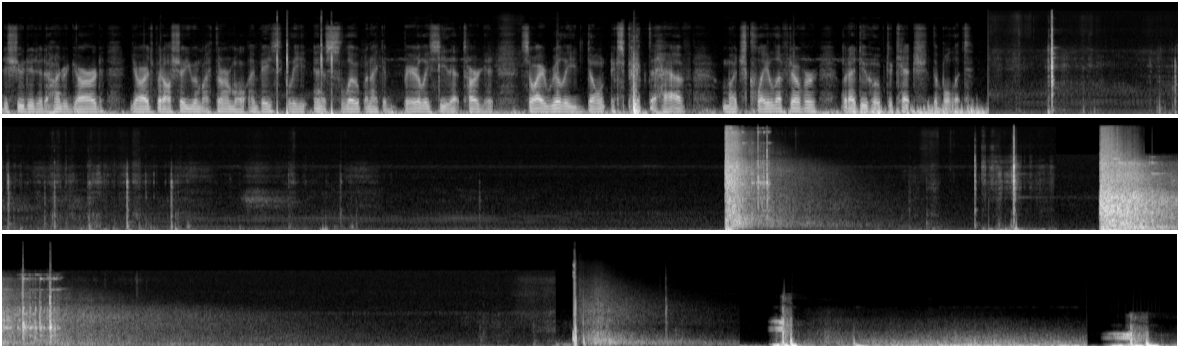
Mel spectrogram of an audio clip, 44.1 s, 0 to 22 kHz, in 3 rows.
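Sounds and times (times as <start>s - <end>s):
rifle handling clicks: 23.8s - 24.8s
rifle shots: 23.8s - 25.2s, 28.4s - 31.0s, 36.6s - 38.0s.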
